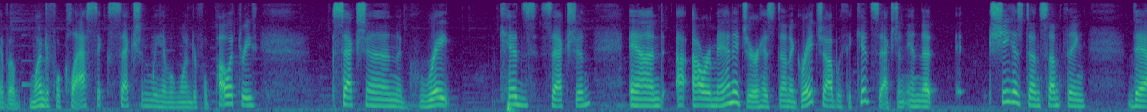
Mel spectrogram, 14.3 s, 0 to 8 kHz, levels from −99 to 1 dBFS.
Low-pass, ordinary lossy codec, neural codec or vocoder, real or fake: 7.2 kHz; Opus, 64 kbps; none; real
